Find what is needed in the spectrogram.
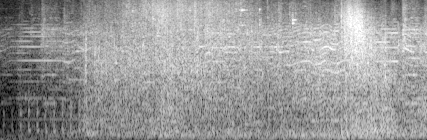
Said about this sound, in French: Michael Bay presents Explosions.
